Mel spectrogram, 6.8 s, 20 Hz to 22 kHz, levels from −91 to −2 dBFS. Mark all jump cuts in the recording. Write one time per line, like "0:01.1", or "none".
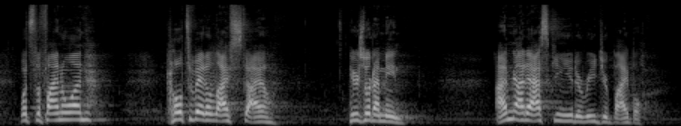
none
